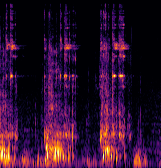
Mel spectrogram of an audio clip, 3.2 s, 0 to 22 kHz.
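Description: A Husqvarna 562XP Mark II chainsaw running a Mark I piston cuts through knotty wood with screws near the bottom, its engine loud and close, bogging into the cut in a few bursts and easing between them.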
